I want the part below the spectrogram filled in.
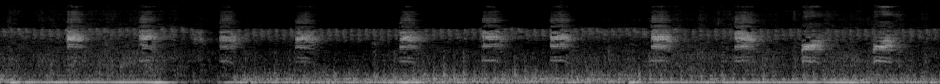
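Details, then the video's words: Long-tailed shrike giving harsh, squawky notes repeated roughly every second, set against a steady low hum throughout. "BURUNG CENDET GACOR"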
